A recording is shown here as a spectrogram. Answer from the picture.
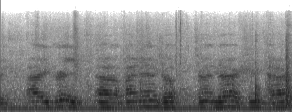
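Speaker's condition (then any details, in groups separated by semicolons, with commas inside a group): ALS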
